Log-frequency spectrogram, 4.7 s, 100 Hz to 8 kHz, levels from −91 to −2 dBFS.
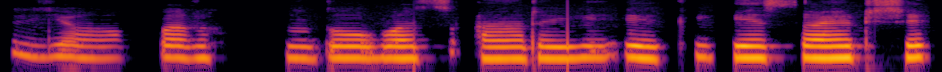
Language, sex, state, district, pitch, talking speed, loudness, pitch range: Hindi, female, Bihar, Bhagalpur, 245 Hz, 165 wpm, -27 LUFS, 235-250 Hz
